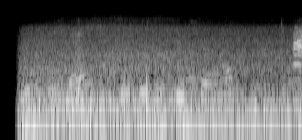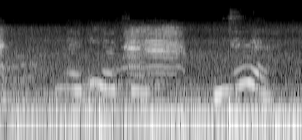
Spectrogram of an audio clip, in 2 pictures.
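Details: Cat with a white spot on its tail, living in front of a shop, meowing very loudly for affection and food: several rising-then-falling wavering meows in the second half over a steady low rumble, with a voice nearby.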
